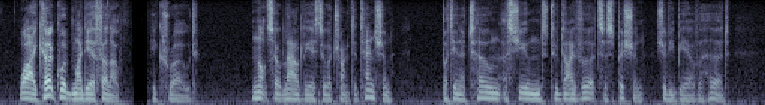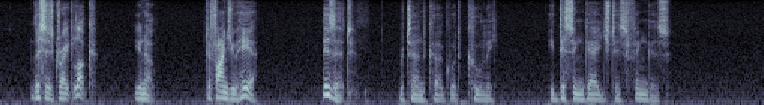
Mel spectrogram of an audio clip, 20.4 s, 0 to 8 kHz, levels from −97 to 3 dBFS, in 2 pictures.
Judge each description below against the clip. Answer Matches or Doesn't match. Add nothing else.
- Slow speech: Matches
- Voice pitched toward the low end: Matches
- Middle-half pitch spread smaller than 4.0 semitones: Doesn't match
